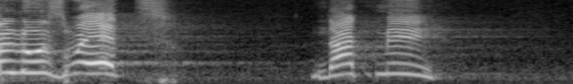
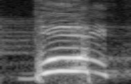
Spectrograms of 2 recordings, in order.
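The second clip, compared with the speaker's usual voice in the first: loud, punchy bomb boom; mock explosion boom; 5 semitones higher, 10 dB louder than usual. Comic mimicking war news, a loud bomb boom. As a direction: burst out a big boom.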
